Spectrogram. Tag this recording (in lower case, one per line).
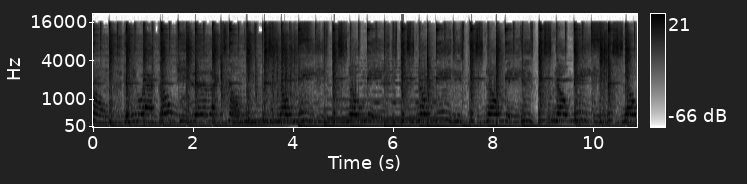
music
